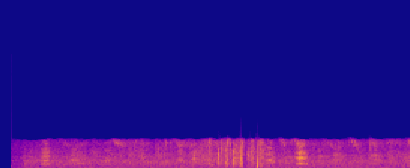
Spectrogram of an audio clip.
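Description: Two beagles play-fighting: short dog vocal sounds with scuffling, and a quick run of sharp clicks a little past two seconds in.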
